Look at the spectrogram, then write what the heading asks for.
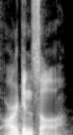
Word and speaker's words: Arkansas: in the united states that spelled Arkansas but pronounced Arkansas riddle me that guy's romy that man this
